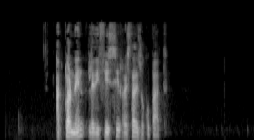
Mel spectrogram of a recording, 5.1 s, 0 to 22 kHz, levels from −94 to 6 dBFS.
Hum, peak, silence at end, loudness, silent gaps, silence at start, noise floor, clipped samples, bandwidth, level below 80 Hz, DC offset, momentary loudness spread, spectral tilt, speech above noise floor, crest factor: none; 0 dBFS; 1.8 s; -24 LUFS; none; 1.1 s; -86 dBFS; under 0.1%; 11.5 kHz; -72 dBFS; under 0.1%; 14 LU; -4.5 dB/octave; 61 dB; 28 dB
